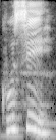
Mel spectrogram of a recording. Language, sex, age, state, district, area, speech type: Nepali, female, 45-60, West Bengal, Darjeeling, rural, read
